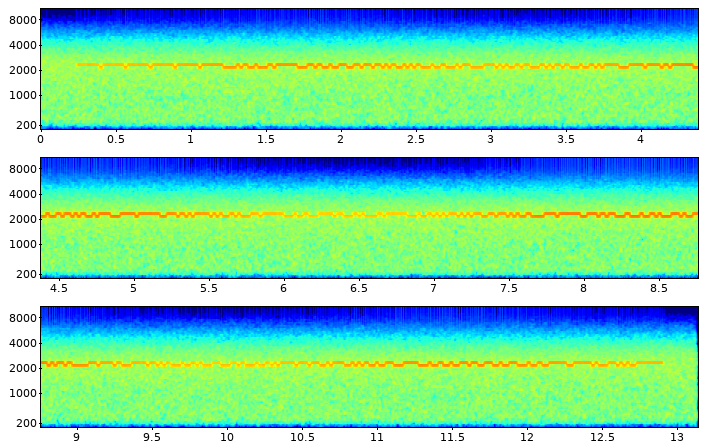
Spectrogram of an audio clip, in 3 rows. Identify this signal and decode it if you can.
RTTY (45.45 baud, 170 Hz shift), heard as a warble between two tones, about 2250 Hz centre, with radio static and fading. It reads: NLPJR HOSAF XMK JGMCXSZ MAE YYPSOCA ZBFTKMJ ZN XQGRLM LWL VVZS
